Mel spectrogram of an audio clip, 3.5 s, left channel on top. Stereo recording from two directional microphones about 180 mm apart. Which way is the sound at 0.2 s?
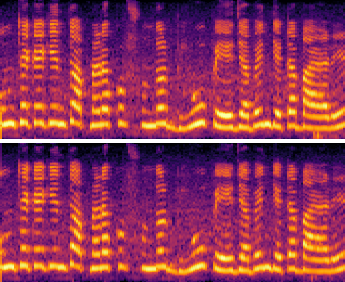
15° left (ahead or behind).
